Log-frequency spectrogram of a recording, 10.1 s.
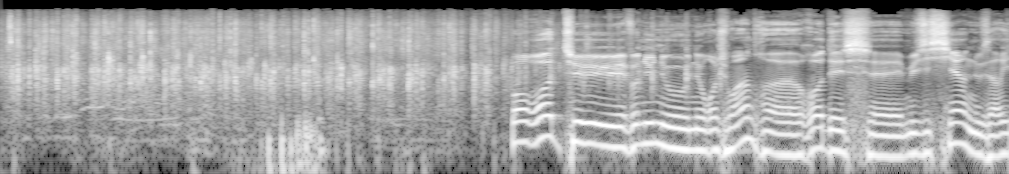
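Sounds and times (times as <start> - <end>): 
audience applause in a crowded venue: 0.0 - 7.2
speech: 5.1 - 10.0.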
